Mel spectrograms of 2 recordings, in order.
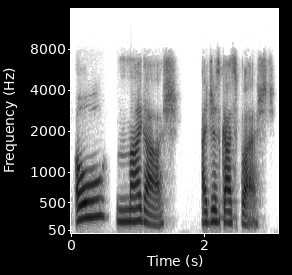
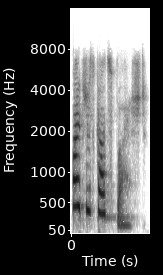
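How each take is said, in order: First: Very slow, letting the moment land; slow, mindful acknowledgement of the splash; staying with it. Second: Flustered. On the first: Shown as a demonstration. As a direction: stretch out "Oh my gosh" and stay with the feeling. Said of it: "staying with that". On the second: Acted. Hasty reaction before staying with it.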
